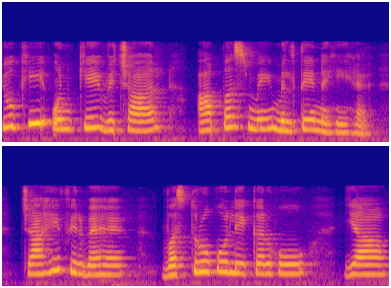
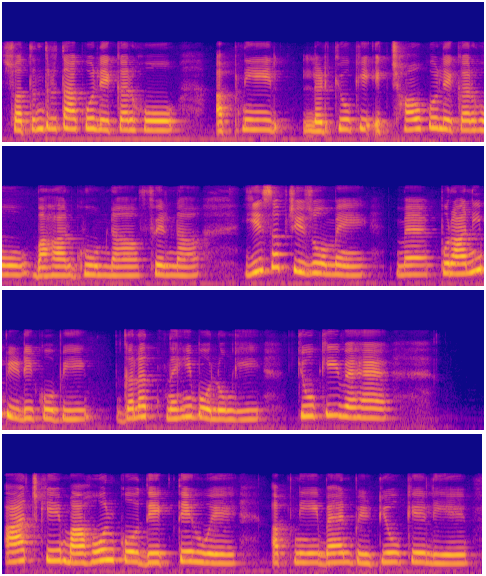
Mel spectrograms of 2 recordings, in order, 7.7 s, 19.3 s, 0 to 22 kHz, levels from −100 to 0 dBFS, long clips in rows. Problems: background sounds at intervals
